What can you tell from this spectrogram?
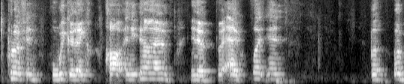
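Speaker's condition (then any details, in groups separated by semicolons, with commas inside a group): Cerebral palsy; speech therapy from age seven with jeff in orlando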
